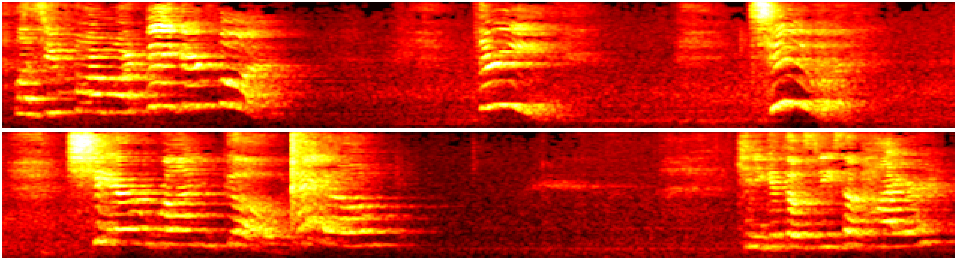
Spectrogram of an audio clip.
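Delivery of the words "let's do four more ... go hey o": upbeat high countdown, pumping up; aerobics instructor. Acted. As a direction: hype the class through the count.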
